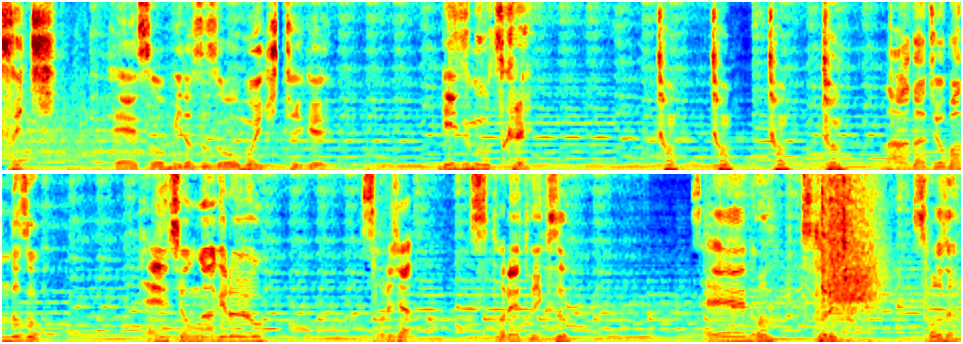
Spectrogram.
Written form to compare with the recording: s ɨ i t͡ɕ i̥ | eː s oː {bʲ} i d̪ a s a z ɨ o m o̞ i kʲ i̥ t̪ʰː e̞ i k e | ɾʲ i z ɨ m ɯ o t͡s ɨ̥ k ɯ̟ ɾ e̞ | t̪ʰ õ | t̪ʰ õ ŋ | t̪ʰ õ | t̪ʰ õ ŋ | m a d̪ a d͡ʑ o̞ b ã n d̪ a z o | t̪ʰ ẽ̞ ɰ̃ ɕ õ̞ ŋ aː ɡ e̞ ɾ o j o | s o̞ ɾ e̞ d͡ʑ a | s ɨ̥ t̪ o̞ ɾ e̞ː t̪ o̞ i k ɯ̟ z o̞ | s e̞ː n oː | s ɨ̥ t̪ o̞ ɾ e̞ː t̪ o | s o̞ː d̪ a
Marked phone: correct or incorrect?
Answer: incorrect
